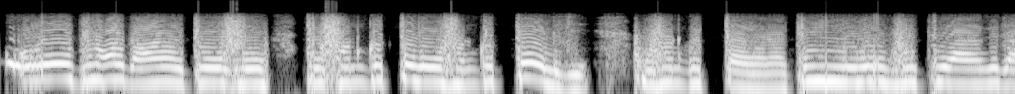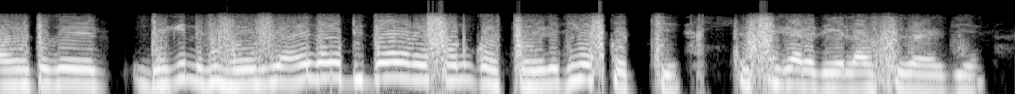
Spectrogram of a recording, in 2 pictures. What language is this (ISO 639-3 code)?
ben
